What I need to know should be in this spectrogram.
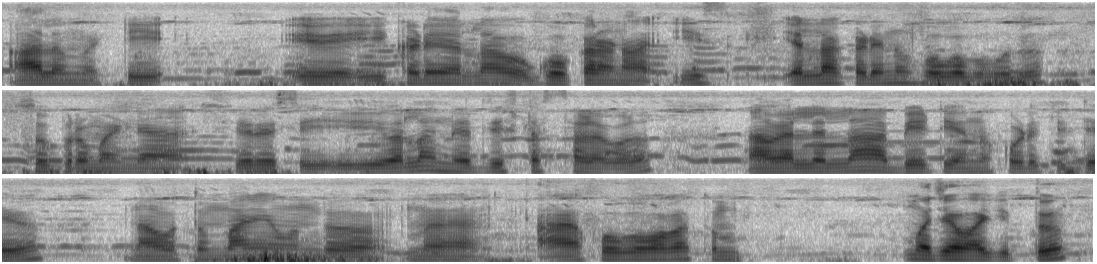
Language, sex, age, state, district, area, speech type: Kannada, male, 18-30, Karnataka, Tumkur, rural, spontaneous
